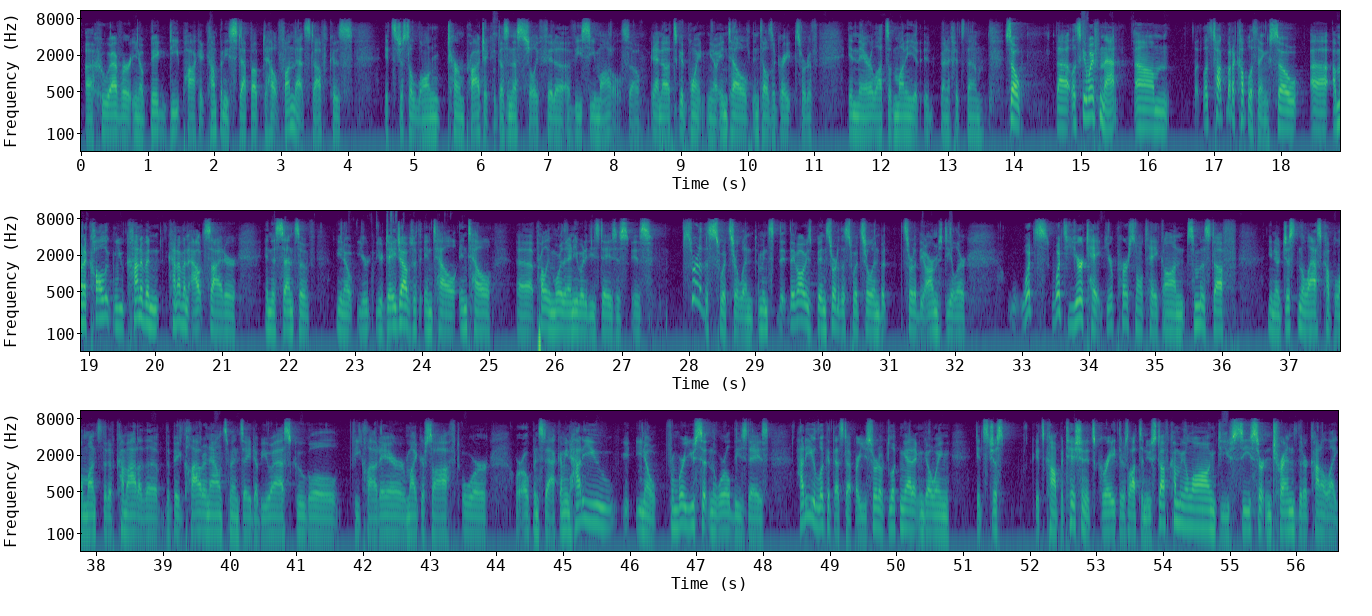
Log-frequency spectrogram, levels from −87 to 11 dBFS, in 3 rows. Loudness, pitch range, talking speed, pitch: -22 LUFS, 95-120 Hz, 230 wpm, 105 Hz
